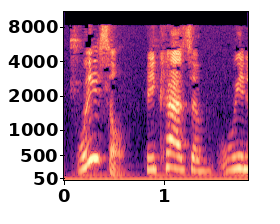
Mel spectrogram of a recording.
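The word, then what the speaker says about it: Wiesel: No, it's Weasel. I-E would be on the E. Would actually. – Okay. I'm just saying Weasel as in the animal Weasel. – Well, that's how it's pronounced. – Oh, is it? – Yes. – Oh, okay. – Yeah. Actually, it's Weasel. Weasel. – Oh, okay. – I mean, yep. if you know, that's how he pronounces his name.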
